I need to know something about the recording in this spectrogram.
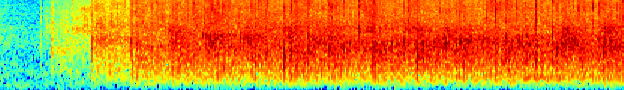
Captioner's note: attendees applauding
